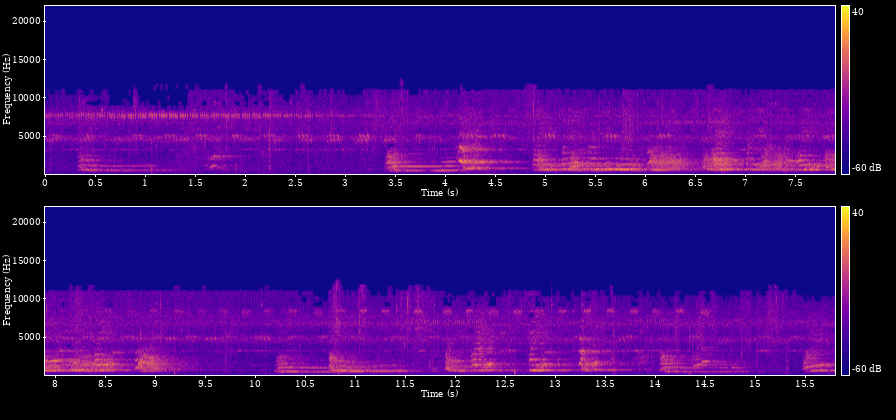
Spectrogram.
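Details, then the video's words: Rabbit-hunting beagles in the rain give tuneful bawling bays, single voices at first, then a dense overlapping pack chorus of drawn-out notes, easing to spaced, repeated bays again near the end. "rabbit hunting with beagles in the rain"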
